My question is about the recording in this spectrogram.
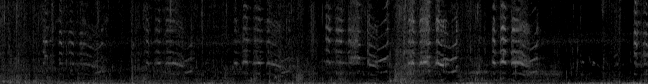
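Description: High-pitched animal chirping calls in short bursts, repeating about every second, over a faint low rumble.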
